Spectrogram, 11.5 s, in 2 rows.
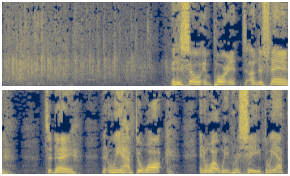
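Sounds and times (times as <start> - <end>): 
people clapping hands: 0.0 - 3.5
speech: 3.4 - 6.0, 6.6 - 11.4.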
